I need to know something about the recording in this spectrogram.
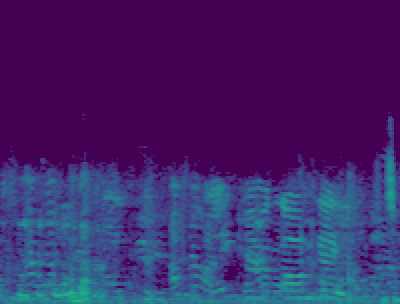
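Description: Several voices talking and calling over one another, some of them high like children's; a man says "Mama" about a second in.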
